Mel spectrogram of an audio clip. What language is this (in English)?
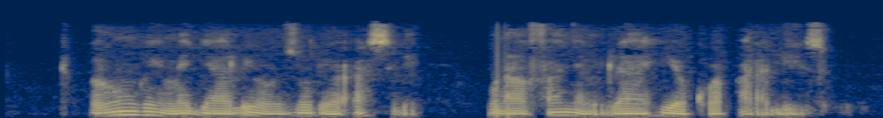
Swahili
